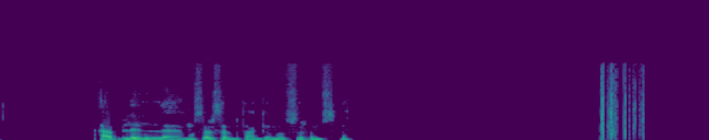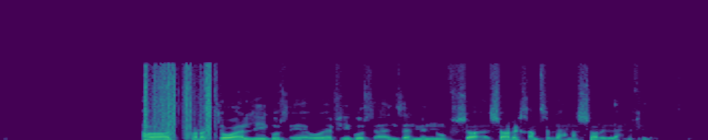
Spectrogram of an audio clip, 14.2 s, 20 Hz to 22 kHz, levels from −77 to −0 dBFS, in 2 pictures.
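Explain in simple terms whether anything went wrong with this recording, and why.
Two bursts of cable scratch noise interrupt the speech, from 5.99 to 6.45 s and from 8.52 to 9.26 s. Each sounds like a rough scratching or crackling laid over the recording. The second burst is louder, roughly as loud as the speech itself. The likely cause is a worn cable or plug being moved. Its electrical contact then flickers between good and poor, and that rapid flickering comes through as noise.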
